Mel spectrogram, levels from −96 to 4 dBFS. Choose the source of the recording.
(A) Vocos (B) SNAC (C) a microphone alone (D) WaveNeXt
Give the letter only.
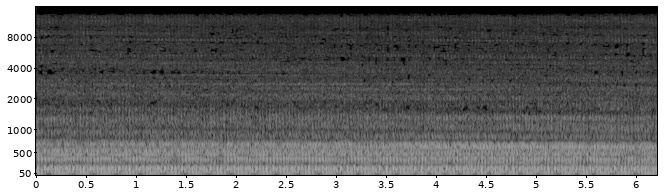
C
